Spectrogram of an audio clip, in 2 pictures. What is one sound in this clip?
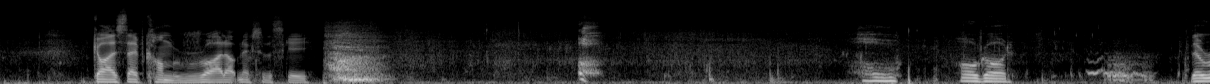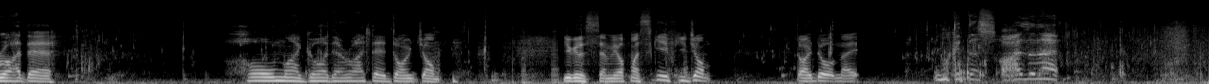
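A young man talks excitedly close by, in short bursts.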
